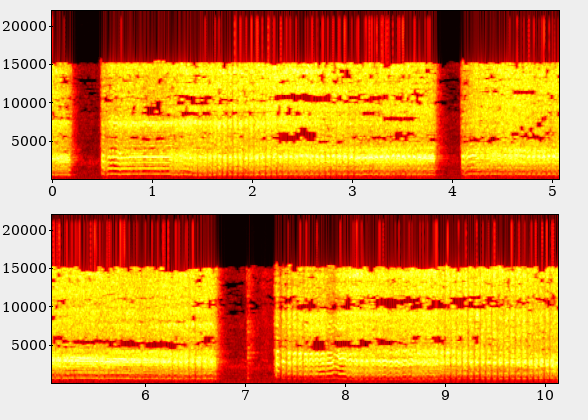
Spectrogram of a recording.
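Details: Otter giving sustained, high, steady squeals with harsh, hissing noise running over them and three short silent gaps.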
